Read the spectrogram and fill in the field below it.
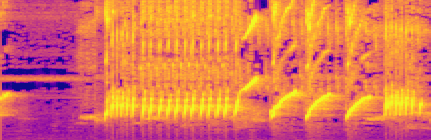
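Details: White-rumped shama song meant to provoke rival birds: a quiet start, then a fast stuttering rattle of repeated notes, followed by loud rising whistled sweeps alternating with short trills.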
